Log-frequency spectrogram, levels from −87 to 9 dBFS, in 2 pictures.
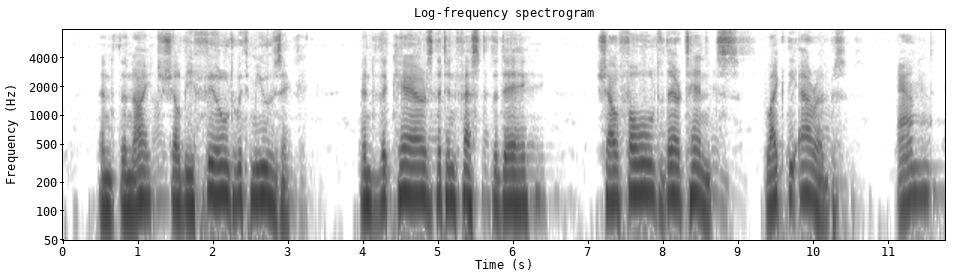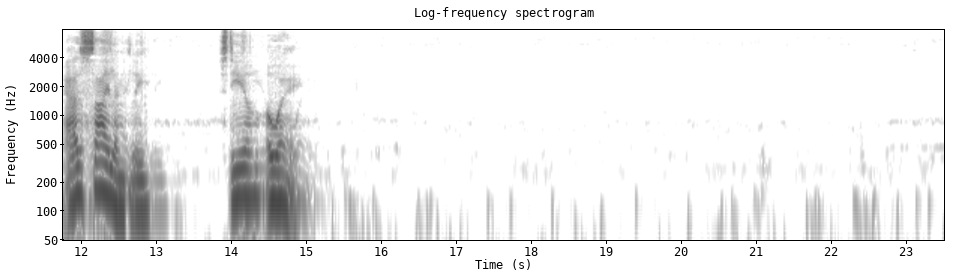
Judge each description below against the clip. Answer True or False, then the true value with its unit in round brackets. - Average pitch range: True (3.6 semitones)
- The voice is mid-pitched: False (125 Hz)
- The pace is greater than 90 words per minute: False (60 wpm)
